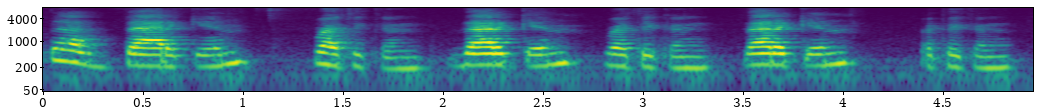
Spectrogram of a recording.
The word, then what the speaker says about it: Vatican: ran pretend all right you're almost ignoring the T it just sounds like an like you're probably thinking of Vatican like something it's it almost sounds like that Vatican Vatican Vatican Vatican Vatican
